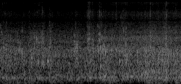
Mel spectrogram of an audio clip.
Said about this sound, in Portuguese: Esse aqui é o Duque andando na água, me molhando todo. E o som da queda d'água também, né? vou chegar mais perto para vocês ouvirem. Saibam que esse som por si é um som curador.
